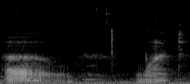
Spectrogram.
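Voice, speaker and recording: A man with a fairly low, steady voice talks extremely slowly, with vocal fry, as he hosts a gaming video. He plays through the game and thinks aloud in a casual let's-play style, muttering to himself informally as he goes, with music playing in the background.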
